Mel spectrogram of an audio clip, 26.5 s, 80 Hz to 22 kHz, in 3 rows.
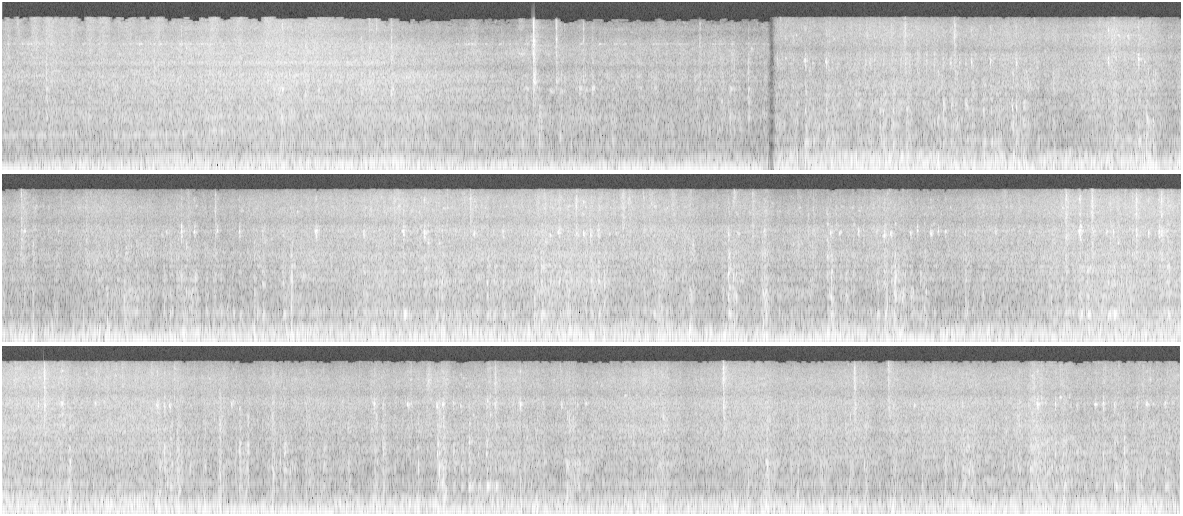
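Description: Graham-Paige 612 vintage car's six-cylinder engine running as the car drives along a gravel road, with a steady heavy rumble of engine and road noise. The sound changes abruptly about six seconds in.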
